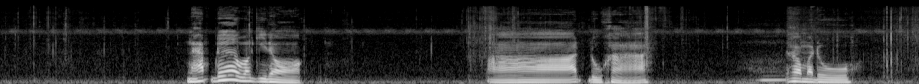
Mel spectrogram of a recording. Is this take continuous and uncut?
no; 1 cut; at 7.9 s

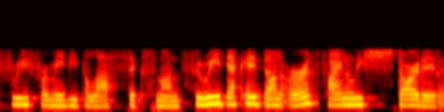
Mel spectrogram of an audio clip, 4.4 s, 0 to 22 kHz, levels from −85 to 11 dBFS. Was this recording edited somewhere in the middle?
yes; 2 cuts; at 1.8 s, 3.2 s

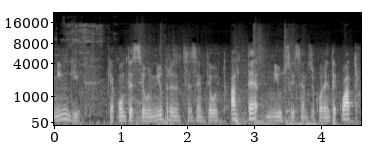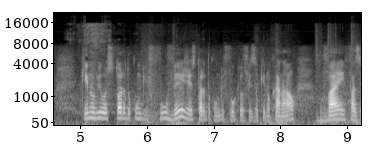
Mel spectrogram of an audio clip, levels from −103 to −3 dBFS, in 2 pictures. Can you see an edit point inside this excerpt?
no; 0 cuts

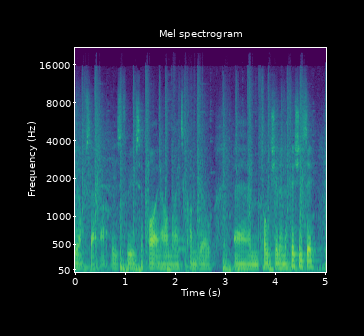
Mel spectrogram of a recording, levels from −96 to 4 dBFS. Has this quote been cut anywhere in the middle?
no; 0 cuts

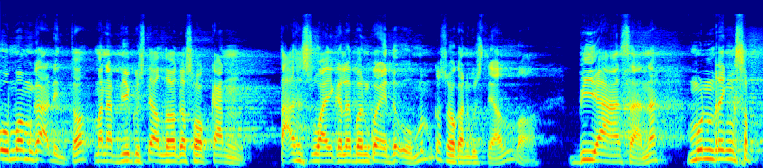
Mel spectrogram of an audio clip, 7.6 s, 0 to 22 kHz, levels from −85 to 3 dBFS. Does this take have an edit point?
no; 0 cuts

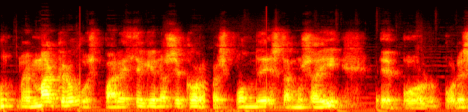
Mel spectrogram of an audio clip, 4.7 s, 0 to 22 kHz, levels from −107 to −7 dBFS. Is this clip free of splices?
no; 2 cuts; at 0.8 s, 2.7 s

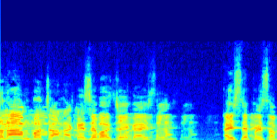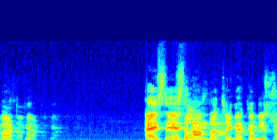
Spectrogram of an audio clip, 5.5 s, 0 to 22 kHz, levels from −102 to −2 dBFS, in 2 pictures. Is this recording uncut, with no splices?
yes; 0 cuts

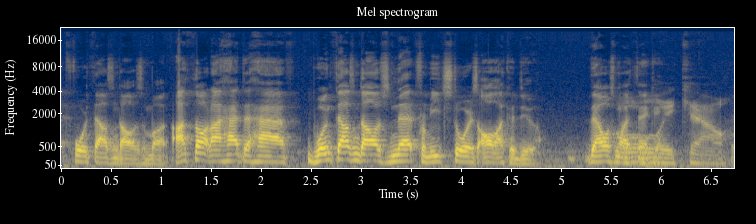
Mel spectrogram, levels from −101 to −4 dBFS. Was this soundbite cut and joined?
yes; 2 cuts; at 1.0 s, 2.4 s

